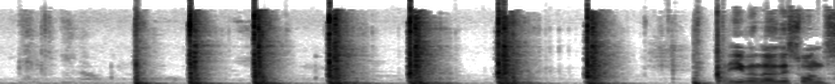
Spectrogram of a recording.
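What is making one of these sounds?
A hammer strikes metal sharply in a steady series of blows.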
